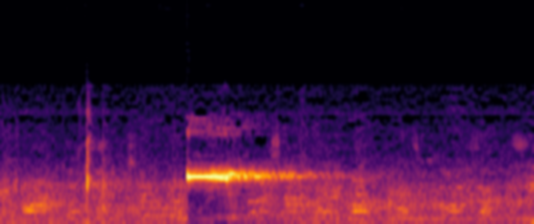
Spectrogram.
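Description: Volleyball referee's whistle blown once, a single steady shrill note lasting about a second, over the chatter and noise of the arena crowd.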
